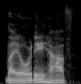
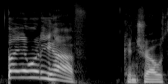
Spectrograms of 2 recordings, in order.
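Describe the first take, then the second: First: Said in the usual way. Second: High, exasperated outburst; exasperated retort. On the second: Acted. Host rebutting Apple's feature list, exasperated retort. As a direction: pitch it up in exasperation.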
